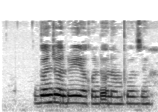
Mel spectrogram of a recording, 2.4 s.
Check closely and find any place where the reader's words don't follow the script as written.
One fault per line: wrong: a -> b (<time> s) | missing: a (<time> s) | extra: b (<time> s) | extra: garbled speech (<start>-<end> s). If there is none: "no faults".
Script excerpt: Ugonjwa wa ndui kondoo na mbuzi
extra: ya (1.2 s)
